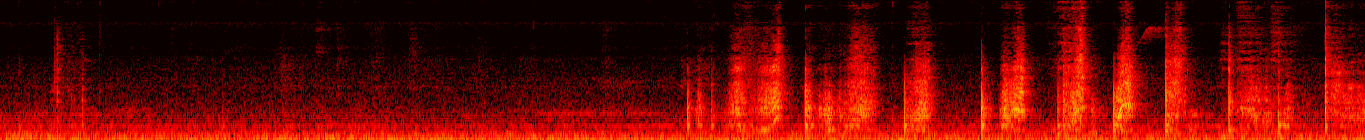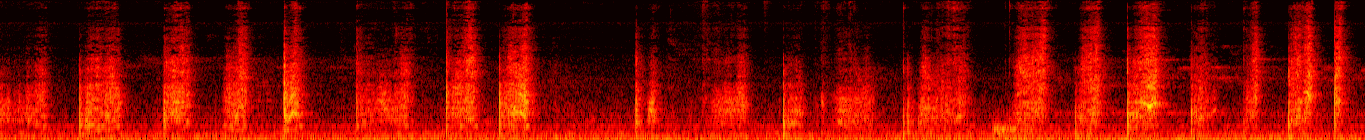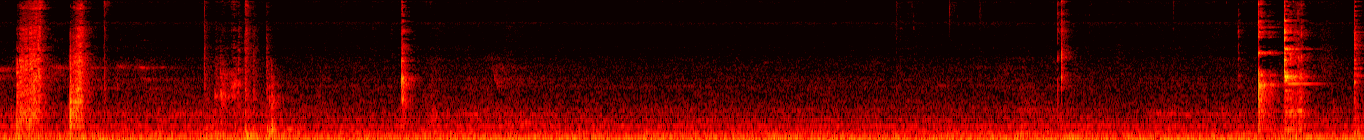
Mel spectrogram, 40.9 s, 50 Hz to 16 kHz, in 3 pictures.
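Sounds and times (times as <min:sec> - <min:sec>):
utensil scraping food in bowl: 0:06.9 - 0:19.1, 0:20.0 - 0:28.3.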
